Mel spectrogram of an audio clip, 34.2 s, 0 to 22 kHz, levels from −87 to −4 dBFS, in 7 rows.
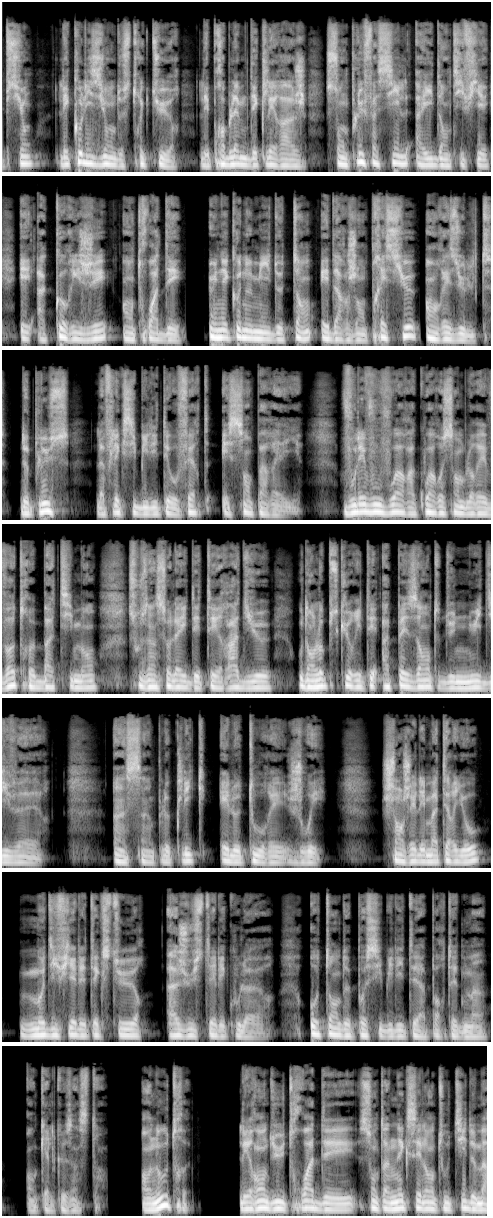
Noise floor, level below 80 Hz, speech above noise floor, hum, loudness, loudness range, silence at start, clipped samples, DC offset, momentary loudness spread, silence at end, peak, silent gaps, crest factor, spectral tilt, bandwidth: -34 dBFS; -44 dBFS; 22 dB; none; -11 LUFS; 4 LU; 0 s; under 0.1%; under 0.1%; 10 LU; 0 s; 0 dBFS; 6.78-6.90 s, 30.40-30.68 s; 12 dB; -3.5 dB/octave; 16.5 kHz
